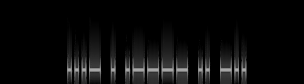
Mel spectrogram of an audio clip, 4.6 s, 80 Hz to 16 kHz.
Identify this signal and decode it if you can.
Morse code, heard as a keyed tone, about 22 wpm, 700 Hz. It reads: VE1ID
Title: DXCC-100 Call Signs - 5 Characters - 22wpm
